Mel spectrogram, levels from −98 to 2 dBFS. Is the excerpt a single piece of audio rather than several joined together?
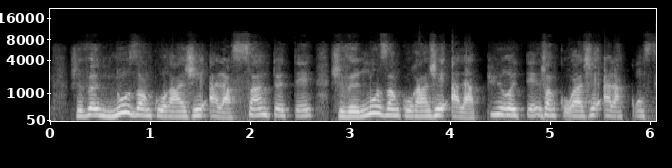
no; 1 cut; at 4.9 s

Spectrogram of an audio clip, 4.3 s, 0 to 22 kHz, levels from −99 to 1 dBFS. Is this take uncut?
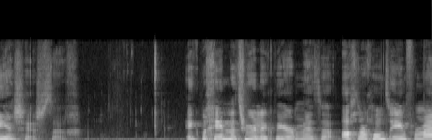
yes; 0 cuts

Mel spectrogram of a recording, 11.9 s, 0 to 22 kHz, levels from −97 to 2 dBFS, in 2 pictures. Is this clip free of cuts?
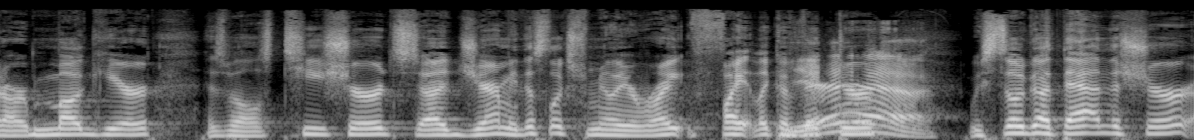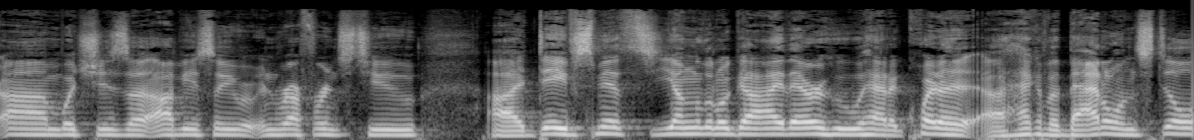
yes; 0 cuts

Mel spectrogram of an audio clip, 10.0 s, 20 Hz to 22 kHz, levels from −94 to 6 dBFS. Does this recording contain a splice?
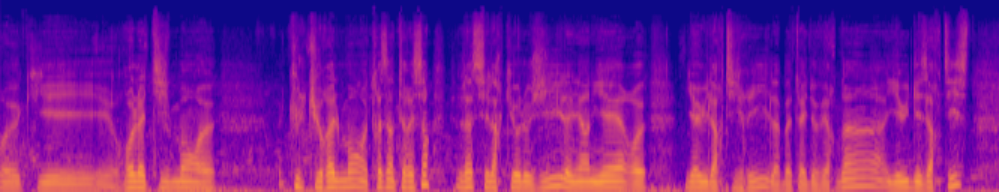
no; 0 cuts

